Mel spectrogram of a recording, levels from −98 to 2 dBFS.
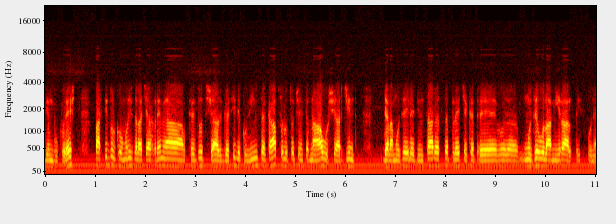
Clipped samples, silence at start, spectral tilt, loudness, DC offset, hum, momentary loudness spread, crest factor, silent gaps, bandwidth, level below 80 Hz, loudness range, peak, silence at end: under 0.1%; 0 s; -8 dB/octave; -29 LUFS; under 0.1%; none; 10 LU; 18 dB; none; 8.6 kHz; -56 dBFS; 2 LU; -12 dBFS; 0 s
